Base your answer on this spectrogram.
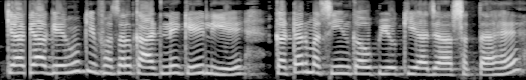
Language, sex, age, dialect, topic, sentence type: Hindi, female, 36-40, Awadhi Bundeli, agriculture, question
